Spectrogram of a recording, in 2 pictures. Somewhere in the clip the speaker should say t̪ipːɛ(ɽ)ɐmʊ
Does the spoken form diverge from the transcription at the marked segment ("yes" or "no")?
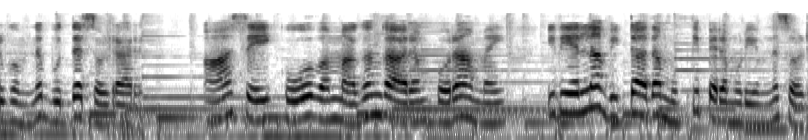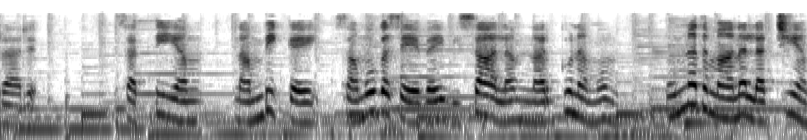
yes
